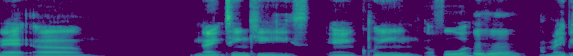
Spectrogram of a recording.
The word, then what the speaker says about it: Afua: I was listening at 19 Keys and Queen Afua. Mm-hmm. I may be saying her name wrong. It's right. Okay, Queen Afua.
